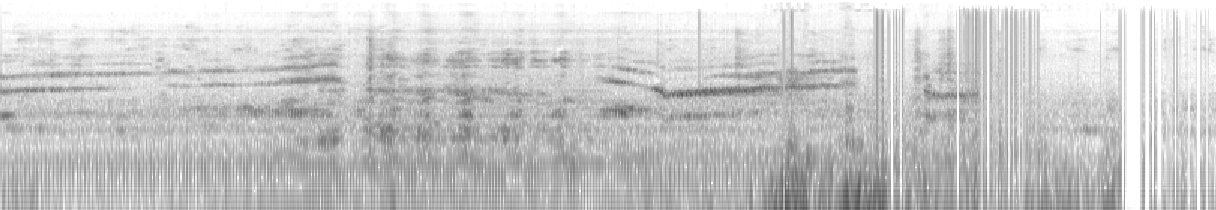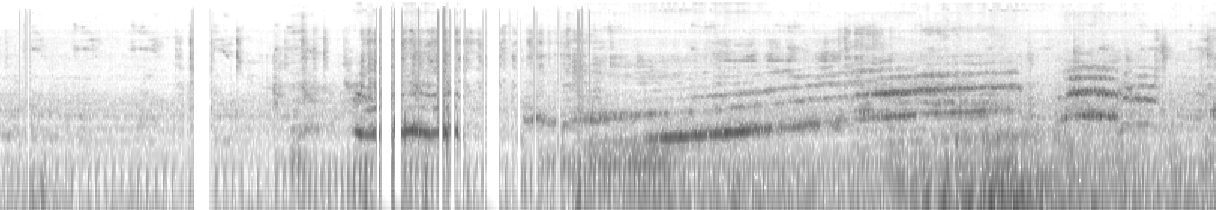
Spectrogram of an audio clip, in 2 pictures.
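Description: A small vehicle is ridden close by, its engine revving up and down through rising and falling pitch sweeps with tyre scrubbing, while people talk over it.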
